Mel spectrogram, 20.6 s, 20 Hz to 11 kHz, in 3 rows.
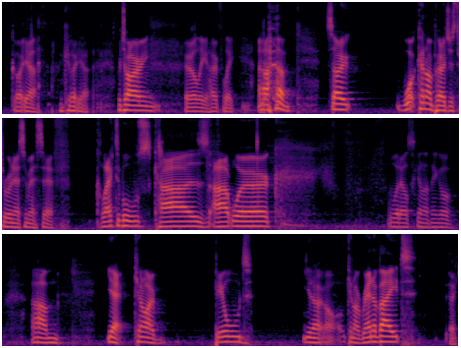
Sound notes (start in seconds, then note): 0.4 giggling; 4.2 laughs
